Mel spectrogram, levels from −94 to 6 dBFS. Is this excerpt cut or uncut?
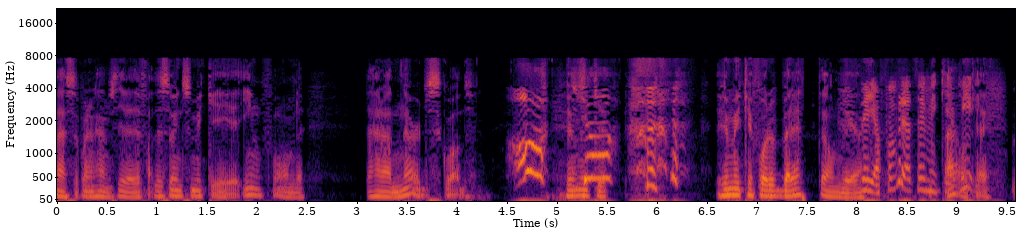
uncut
